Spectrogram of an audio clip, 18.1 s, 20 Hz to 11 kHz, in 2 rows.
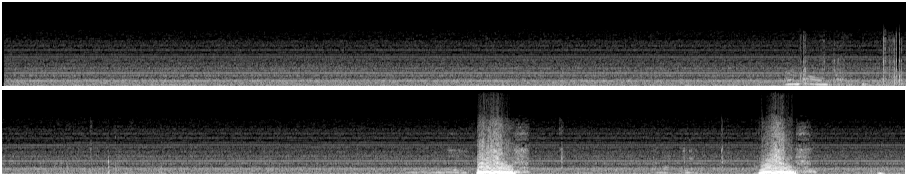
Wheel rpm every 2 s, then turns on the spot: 0, 0, 0, 0, 0, 0, 0, 0, 0.
none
